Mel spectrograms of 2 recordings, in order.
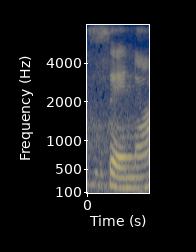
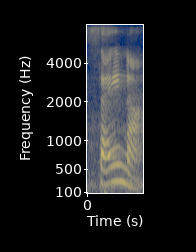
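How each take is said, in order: First: सेना said with a pure e vowel, not ai; correct sena with e. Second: सेना said as saina with ai; wrong sena with ai. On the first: Teacher shows the right way to say सेना. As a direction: say सेना with a clean e. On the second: Teacher shows the wrong way to say सेना. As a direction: say सेना with an ai vowel. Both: Shown as a demonstration.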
